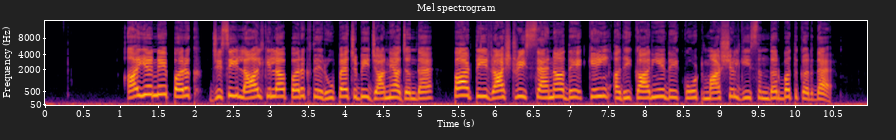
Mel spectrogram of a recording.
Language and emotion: Dogri, neutral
